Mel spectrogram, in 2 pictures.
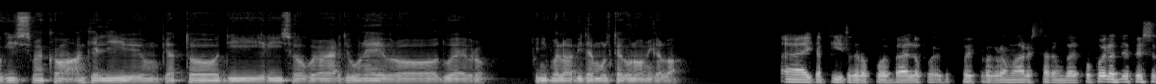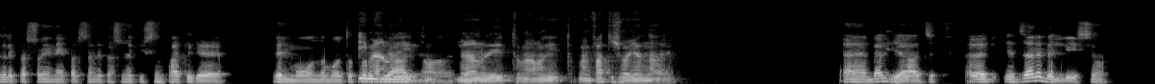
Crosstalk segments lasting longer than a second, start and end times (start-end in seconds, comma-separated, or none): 15.1-16.4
